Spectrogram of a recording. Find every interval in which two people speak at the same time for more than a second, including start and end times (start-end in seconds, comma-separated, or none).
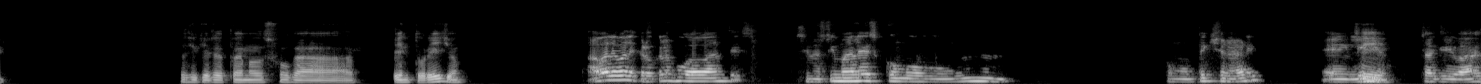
none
